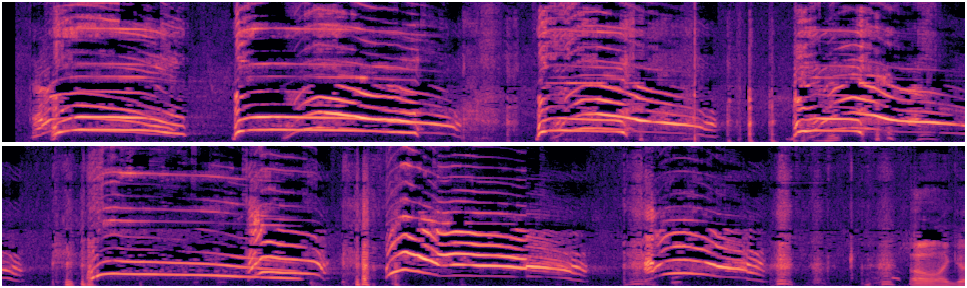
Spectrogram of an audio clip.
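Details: Orphaned coyote found by a man, giving a series of drawn-out, wavering howls, each sliding up then falling away, repeated roughly every two seconds with brief yips near the end; a voice exclaims afterward.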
